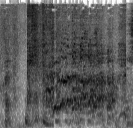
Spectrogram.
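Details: A single sudden, sharp explosive sneeze from an idol, followed by voices and light laughter in the background.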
